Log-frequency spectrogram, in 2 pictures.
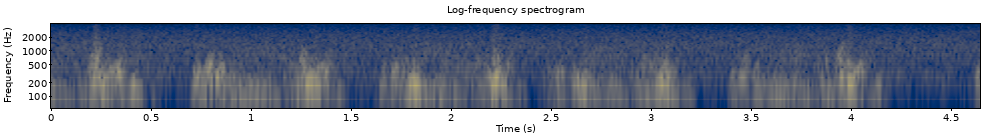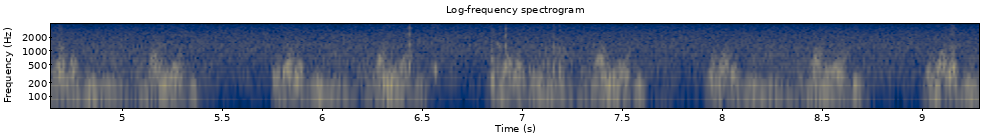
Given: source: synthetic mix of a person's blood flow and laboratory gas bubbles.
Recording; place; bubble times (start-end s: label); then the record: Doppler ultrasound of blood flow; precordium
6.41-6.47 s: bubbles
6.54-6.61 s: bubbles
6.81-7.24 s: bubbles
From the record:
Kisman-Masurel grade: 212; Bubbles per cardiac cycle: several, 3 to 8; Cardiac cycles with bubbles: 1 to 10%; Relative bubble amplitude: moderate (0.250 to 0.450); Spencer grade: 1 (occasional bubble signal discernible with the cardiac motion signal, with majority of cardiac periods free of bubbles); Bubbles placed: only in the low amplitude regions of the cardiac cycle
